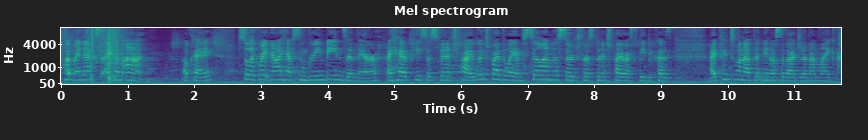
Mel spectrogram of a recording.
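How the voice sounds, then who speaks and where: Her voice fairly high and the audio poor, a pregnant woman in her thirties shares casual live-video meal prep tips from her kitchen. She's a nutrition coach, chatty and rambling with animated asides, holding the phone at arm's length.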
